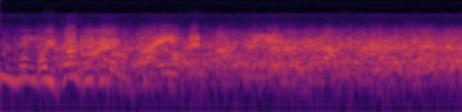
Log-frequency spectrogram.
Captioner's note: all chattering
